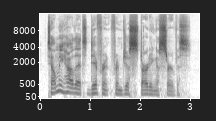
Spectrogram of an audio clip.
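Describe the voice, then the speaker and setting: This man has a plain, everyday voice, pitched fairly high and delivered at a fairly slow pace. The recording is very clean, with a silent background. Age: 30s. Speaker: podcast host and pastor. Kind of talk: casual chat.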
